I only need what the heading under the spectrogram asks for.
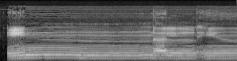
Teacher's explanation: نون ساكن أتى بعدها حرف السين، والسين من حروف الإخفاء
